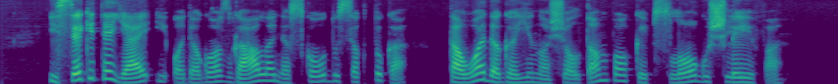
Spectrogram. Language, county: Lithuanian, Klaipėda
